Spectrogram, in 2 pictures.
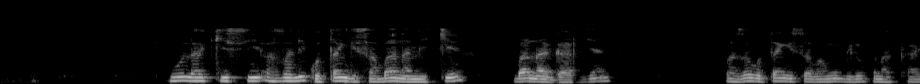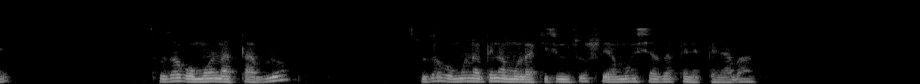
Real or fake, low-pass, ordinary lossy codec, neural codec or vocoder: real; 5.4 kHz; MP3, 24 kbps; none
